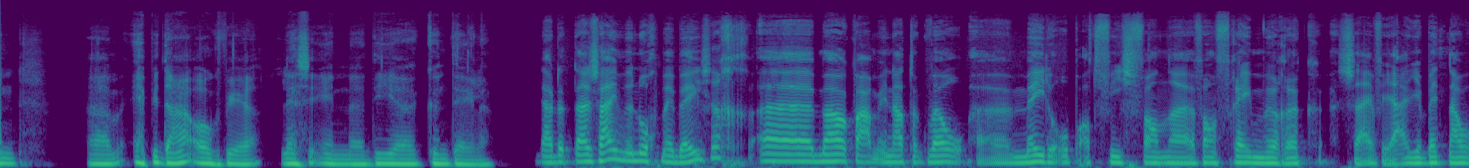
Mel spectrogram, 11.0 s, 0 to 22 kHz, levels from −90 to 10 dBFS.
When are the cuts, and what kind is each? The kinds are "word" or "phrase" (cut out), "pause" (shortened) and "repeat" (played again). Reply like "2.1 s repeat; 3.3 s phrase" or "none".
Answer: none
